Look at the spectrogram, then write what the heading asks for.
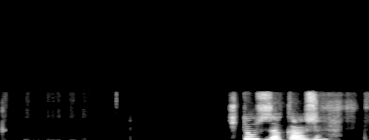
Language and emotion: Russian, sad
